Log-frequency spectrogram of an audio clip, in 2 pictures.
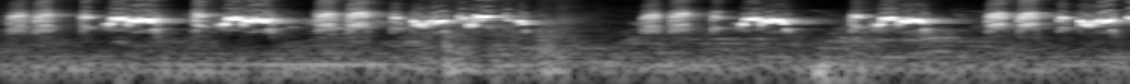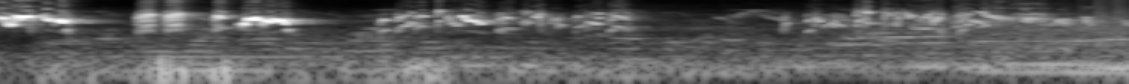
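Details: Sooty-headed bulbul calling loudly to challenge rivals, a dense run of harsh chattering chirps and slurred whistled notes for several seconds, then fading into softer scratchy notes.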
